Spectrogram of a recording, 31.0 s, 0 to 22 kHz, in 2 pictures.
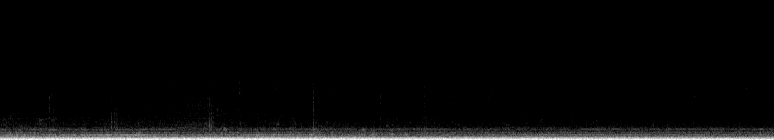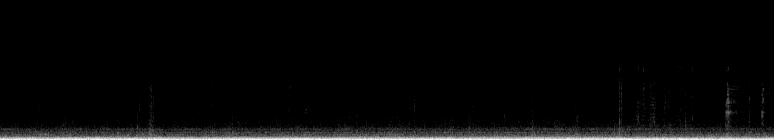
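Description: Airbus A320neo's CFM LEAP-1A engines at takeoff thrust during the takeoff roll, heard from inside the cabin: a loud, steady low rumble with a faint steady whine above it, as the aircraft accelerates down the runway toward rotation. A few faint knocks come near the end.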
